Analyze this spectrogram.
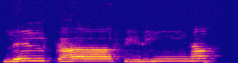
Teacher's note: Just make sure not to elongate the na sound at the end. Just keep it simple for 1 second.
